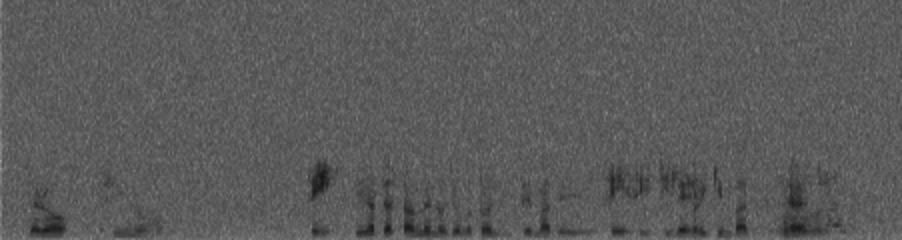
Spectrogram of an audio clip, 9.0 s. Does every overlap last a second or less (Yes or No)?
Yes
